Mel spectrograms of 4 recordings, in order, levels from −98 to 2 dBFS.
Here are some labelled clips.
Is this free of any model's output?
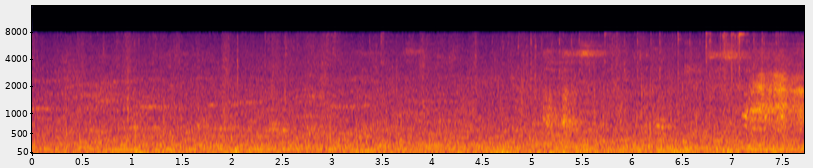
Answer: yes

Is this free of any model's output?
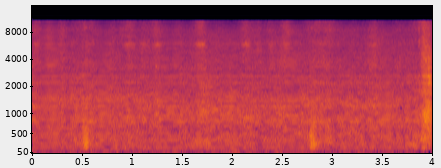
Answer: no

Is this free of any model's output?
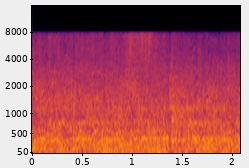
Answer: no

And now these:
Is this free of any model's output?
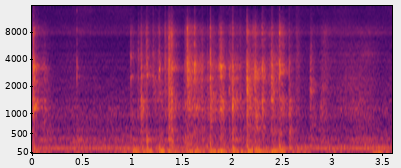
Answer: no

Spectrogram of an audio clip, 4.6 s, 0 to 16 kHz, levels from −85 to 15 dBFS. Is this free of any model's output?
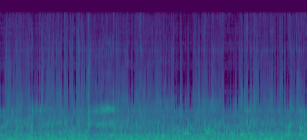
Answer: no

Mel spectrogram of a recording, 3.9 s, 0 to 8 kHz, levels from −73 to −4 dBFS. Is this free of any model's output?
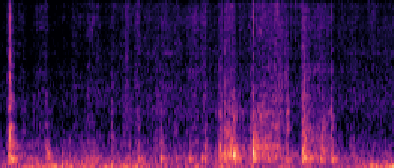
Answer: no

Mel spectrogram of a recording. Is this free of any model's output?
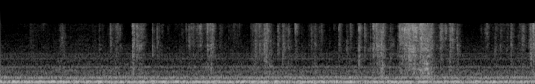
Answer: no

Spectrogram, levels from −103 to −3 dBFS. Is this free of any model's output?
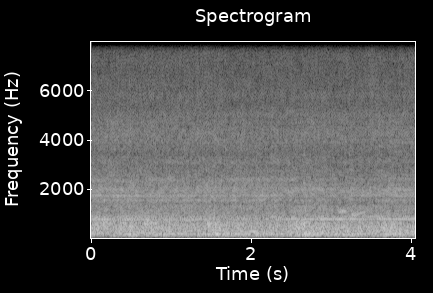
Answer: no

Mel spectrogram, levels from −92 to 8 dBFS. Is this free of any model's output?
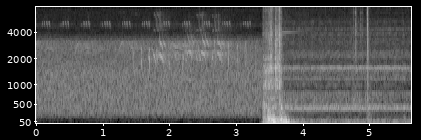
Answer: yes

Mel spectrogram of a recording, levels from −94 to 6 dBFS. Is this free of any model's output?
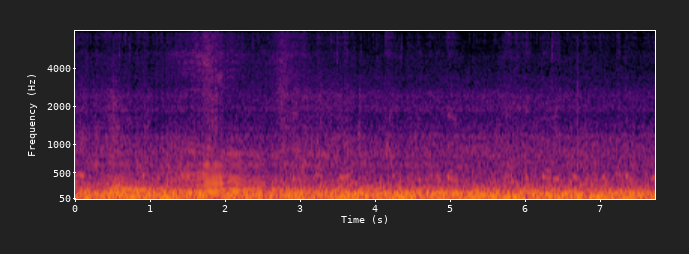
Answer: yes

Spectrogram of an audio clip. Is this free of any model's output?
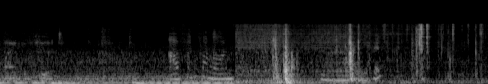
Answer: no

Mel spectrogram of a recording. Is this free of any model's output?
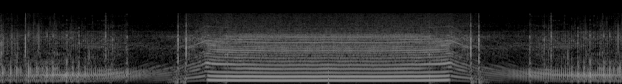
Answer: yes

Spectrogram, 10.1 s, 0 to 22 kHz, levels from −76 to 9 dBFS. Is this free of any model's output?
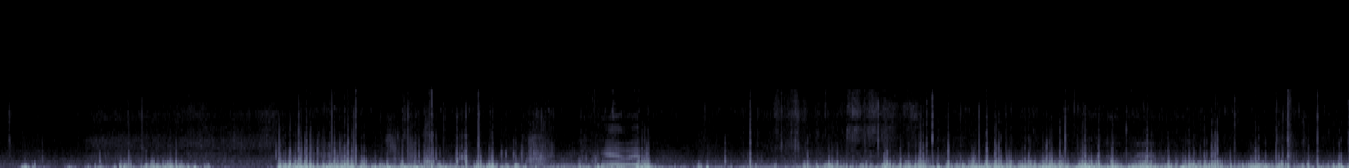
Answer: no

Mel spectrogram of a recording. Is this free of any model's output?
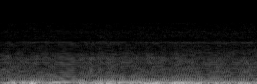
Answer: no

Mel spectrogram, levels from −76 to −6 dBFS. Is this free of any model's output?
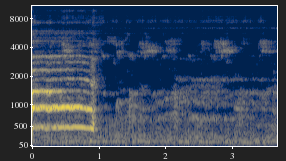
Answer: no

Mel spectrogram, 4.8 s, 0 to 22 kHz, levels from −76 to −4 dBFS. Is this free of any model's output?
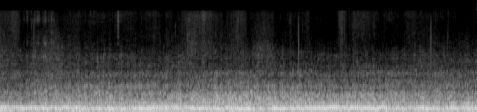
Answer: yes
